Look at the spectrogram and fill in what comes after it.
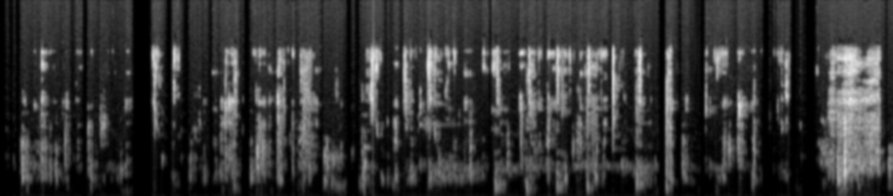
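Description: Close-miked ASMR eating sounds: wet chewing and mouth clicks of dal and rice, with the squelch of fingers mixing the dal and rice. Near the end a louder, denser burst of sound as a handful is taken into the mouth.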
